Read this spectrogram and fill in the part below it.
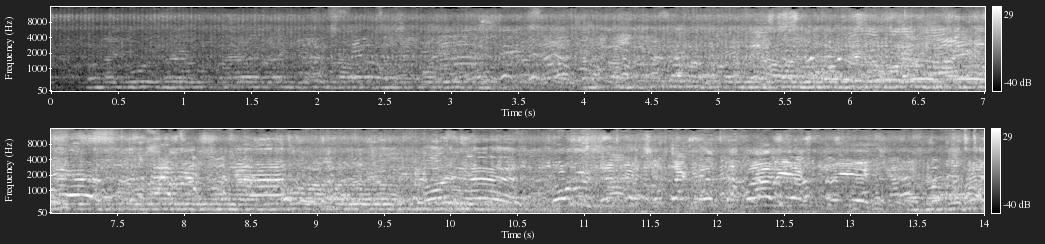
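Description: A crowd of men, women and children chatters and calls out outdoors.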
